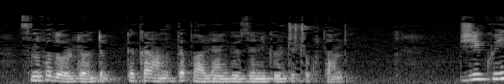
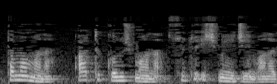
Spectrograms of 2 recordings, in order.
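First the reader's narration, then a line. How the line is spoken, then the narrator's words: Very unhappy voice. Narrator (Turkish): Çok mutsuz bir sesle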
